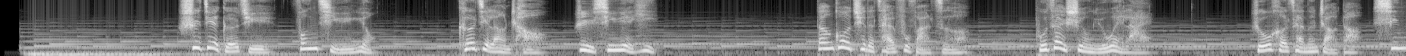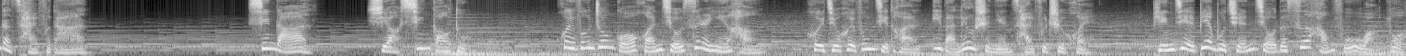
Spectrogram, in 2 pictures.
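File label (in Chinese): 女 酷帅大气 沉稳品牌片, 国语配音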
